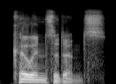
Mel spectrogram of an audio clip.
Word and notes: coincidence: British English

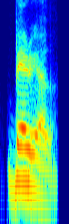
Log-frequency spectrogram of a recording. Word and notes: burial: Indian

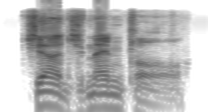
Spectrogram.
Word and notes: judgemental: British English

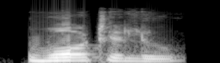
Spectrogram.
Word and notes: Waterloo: Indian

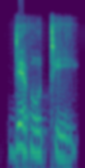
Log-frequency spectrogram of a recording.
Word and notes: devotee: Indian

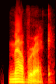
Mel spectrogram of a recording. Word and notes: maverick: American English

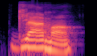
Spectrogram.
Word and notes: glamour: Indian

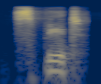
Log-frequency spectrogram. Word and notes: split: Indian

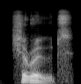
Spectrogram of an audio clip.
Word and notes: cheroot: British English

